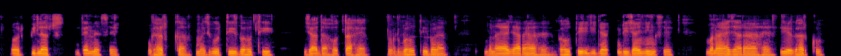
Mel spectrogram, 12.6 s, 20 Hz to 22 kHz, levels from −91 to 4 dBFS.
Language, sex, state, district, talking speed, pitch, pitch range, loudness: Hindi, male, Jharkhand, Sahebganj, 145 wpm, 120 Hz, 115-120 Hz, -21 LUFS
